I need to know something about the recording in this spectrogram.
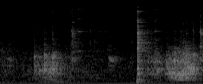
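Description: A pastry wheel rolls across a sheet of dough.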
